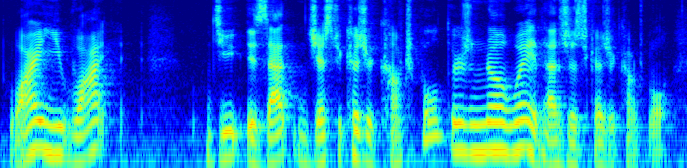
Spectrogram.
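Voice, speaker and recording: A young man talking casually as a podcast guest, opinionated, often trailing off quietly at the end of a point. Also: on the high side, expressive, fast talker, creaky.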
